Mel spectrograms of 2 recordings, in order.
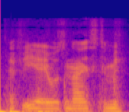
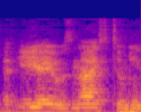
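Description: First: Quick muttered repeat; hurried throwaway repeat; fast repeat. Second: Said in the usual way. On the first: Real, not acted. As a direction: rattle it off fast under breath.

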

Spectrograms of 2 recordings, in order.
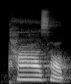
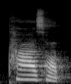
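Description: No difference in how they are said.

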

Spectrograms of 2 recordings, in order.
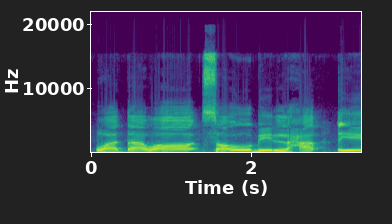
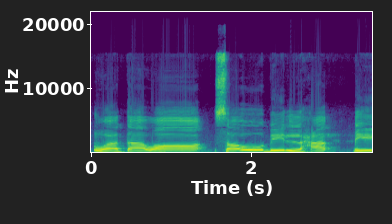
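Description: First: Said in the usual way. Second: Slow tilawat with drawn-out final vowel; melodic recitation. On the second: Shown as a demonstration. Teacher recites the phrase for students in melodic tilawat. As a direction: recite it with melody, stretching হাক্কি. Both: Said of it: "কিভাবে শিখব?".

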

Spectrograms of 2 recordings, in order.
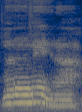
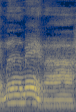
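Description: First: Memerah stretched very slowly, pitched higher; higher drawn-out memerah. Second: Memerah sung slow and stretched; drawn-out memerah. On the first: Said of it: "Ini ya tadi ya, yang tadi". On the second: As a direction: stretch out Memerah slowly, level pitch. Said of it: "Gimana ya memerahnya?". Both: Shown as a demonstration.

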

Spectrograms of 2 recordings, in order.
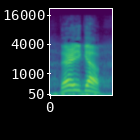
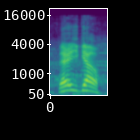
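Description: Both takes have the same delivery.

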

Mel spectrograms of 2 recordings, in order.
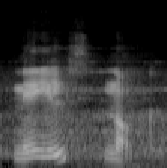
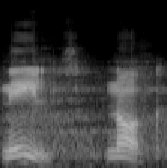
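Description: Both takes have the same delivery.

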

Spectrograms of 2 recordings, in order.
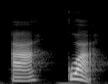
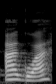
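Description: First: "agua" split into two beats, a, gua; syllable by syllable. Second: Said in the usual way. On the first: Shown as a demonstration. Teacher showing learners the two syllables, syllable by syllable. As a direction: sound out "agua" in separate syllables.

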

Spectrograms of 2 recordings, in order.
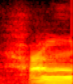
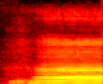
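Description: First: "হা" squeezed from the middle of the throat; pressed mid-throat sound. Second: "হা" as an easy h from the bottom of the throat; easy throat-bottom sound. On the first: Teacher showing the throat letter, pressed "হা". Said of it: "মধ্যখান হতে আওয়াজ চাপ দিয়ে". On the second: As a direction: let "হা" out long without pressure. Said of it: "হলকে শুরু হতে সহজে আওয়াজ". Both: Shown as a demonstration.

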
